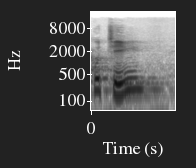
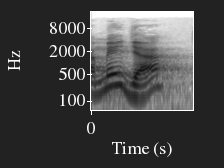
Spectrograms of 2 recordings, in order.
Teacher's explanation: bunyi vokal U dalam kata kucing memiliki bibir yang bulat, sedangkan huruf E dalam kata meja memiliki bibir yang tidak bulat.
